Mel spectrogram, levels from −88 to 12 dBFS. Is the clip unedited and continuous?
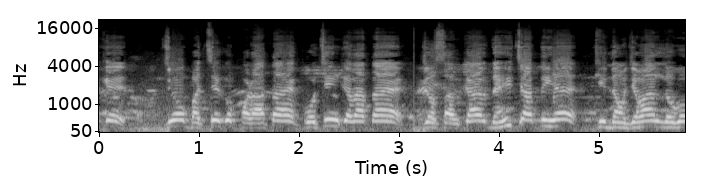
no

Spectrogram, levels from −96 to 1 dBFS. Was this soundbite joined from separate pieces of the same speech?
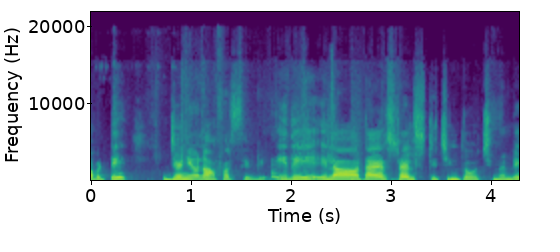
yes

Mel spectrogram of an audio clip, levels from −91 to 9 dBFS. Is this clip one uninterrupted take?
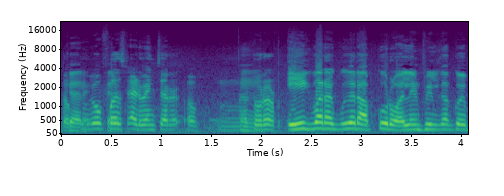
no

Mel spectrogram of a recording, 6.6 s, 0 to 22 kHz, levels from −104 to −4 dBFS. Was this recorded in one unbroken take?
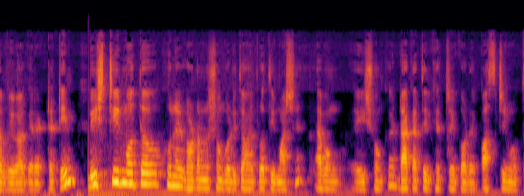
no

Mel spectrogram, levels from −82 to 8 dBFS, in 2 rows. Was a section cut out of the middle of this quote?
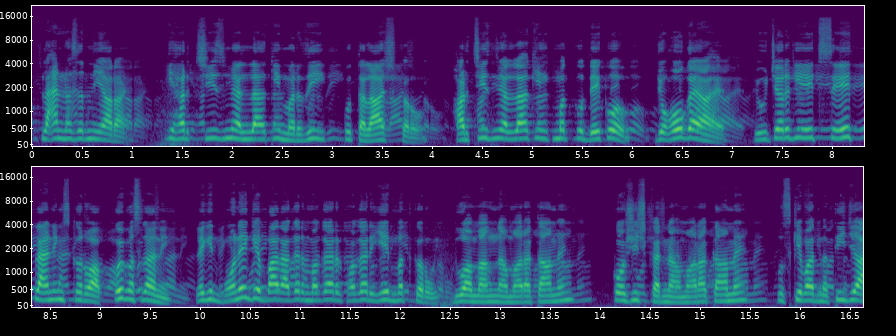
yes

